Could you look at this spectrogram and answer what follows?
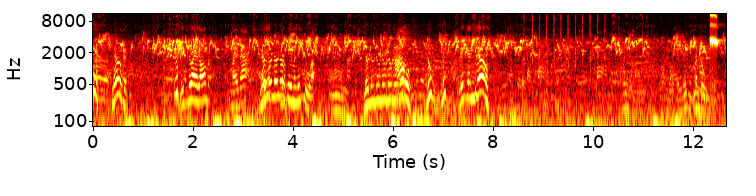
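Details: Red-whiskered bulbuls singing in a caged bird competition at Ban Khao Din field, Chonburi, Thailand; several birds give quick rising-and-falling warbled notes over a crowd's chatter, clapping and a brief burst of music.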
